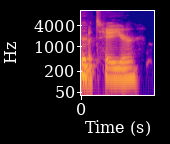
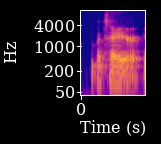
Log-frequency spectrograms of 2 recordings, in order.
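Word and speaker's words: Mettauer: Now, their left guard is the transfer from Cal, McCade Metallier. My mouth just does not want to form that name. Like, I know how it's pronounced. – Like Metayer? – Metayer, yeah.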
